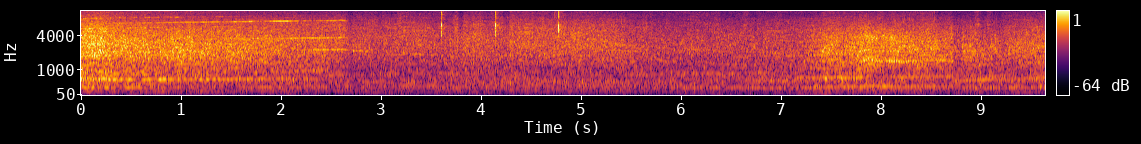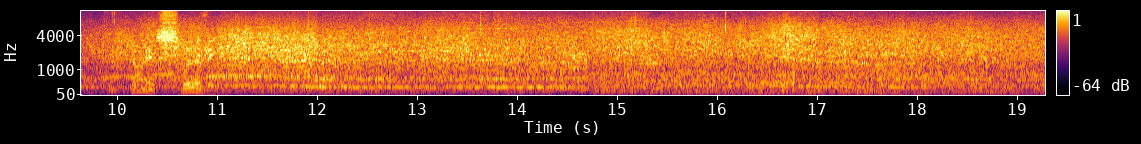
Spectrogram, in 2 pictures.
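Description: Racing car engines roar and whine, rising and falling as they shift gears.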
